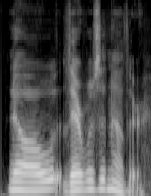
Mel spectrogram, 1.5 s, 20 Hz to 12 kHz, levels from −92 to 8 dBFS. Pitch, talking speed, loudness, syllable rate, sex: 140 Hz, 160 wpm, -14 LUFS, 5.4 syllables/s, male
